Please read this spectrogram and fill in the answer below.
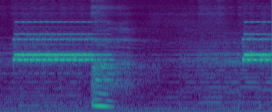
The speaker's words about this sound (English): Suddenly, the store's phone starts ringing.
